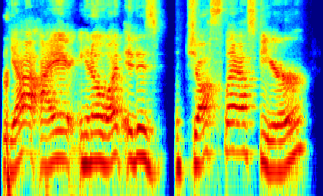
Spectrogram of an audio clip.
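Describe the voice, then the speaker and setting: A woman's voice: a little high, slow, fairly bright tone, echoey room. A middle-aged woman speaking as a podcast guest, talking earnestly and chattily with frequent fillers. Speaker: podcast guest, advocate supervisor. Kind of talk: podcast interview.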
